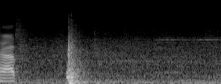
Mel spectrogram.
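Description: A car door shut once, a single solid thud about two-thirds of a second in, followed by a low steady hum.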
